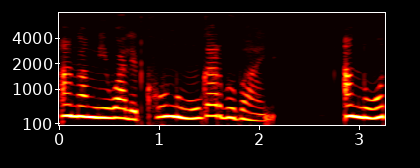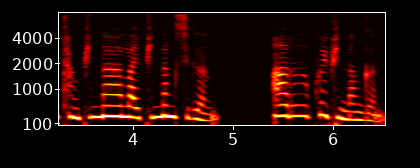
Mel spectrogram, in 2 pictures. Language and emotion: Bodo, sad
